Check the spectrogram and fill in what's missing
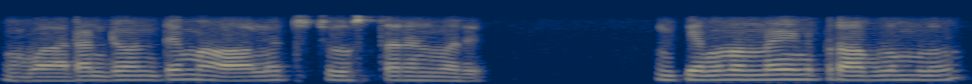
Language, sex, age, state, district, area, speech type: Telugu, male, 30-45, Andhra Pradesh, East Godavari, rural, conversation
